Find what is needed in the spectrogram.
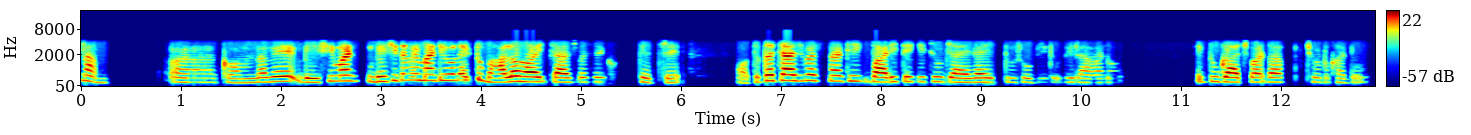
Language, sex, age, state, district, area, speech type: Bengali, female, 18-30, West Bengal, Darjeeling, urban, conversation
